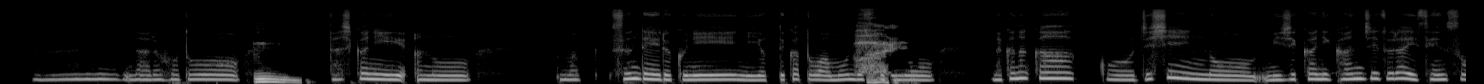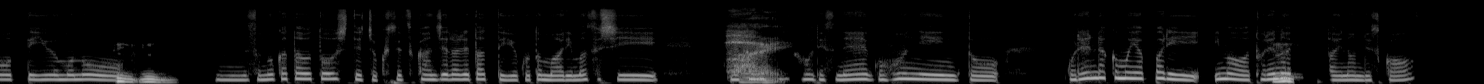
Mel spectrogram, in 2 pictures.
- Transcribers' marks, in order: none
- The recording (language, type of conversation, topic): Japanese, advice, 別れた直後のショックや感情をどう整理すればよいですか？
